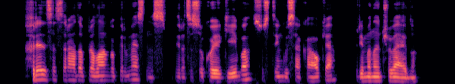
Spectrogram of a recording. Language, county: Lithuanian, Kaunas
